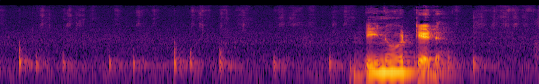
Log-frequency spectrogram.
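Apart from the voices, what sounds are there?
writing on a board while teaching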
